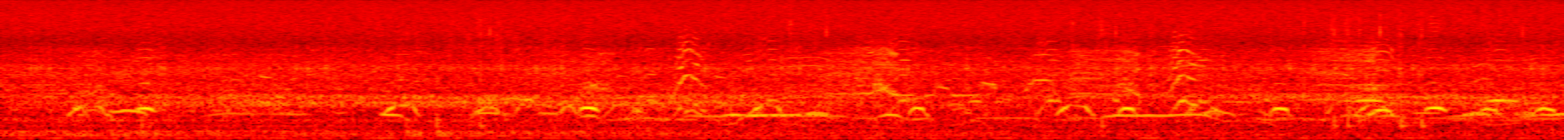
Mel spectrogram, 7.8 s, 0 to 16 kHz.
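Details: Swans calling in Akita Prefecture, Japan, in November 2020, identified as the American tundra swan: dense overlapping bugling honks, each short and slightly rising then falling, continuing without pause over a soft murmuring background.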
